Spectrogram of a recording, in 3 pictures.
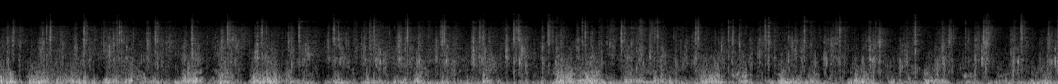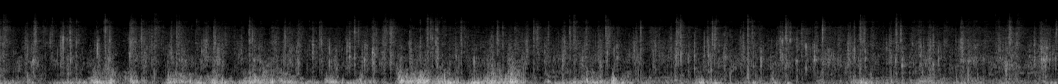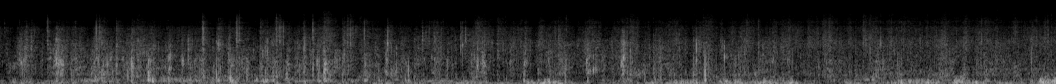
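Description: Horse hooves striking a dirt and gravel trail, a steady run of hoofbeats from the ridden horse and the horse just ahead.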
